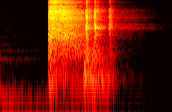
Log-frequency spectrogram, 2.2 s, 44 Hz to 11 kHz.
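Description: A pendulum hammer strikes a G-Shock DW-5600 watch in a shock-resistance test: one sudden loud crack about half a second in, then a few sharp clinks that die away within a second.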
